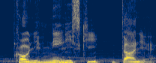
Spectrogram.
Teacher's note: You start with an N and soften it to ni.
